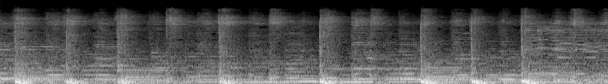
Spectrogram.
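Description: Live folk band playing loud music: acoustic guitar with percussion keeping a steady beat of about two strokes a second.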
